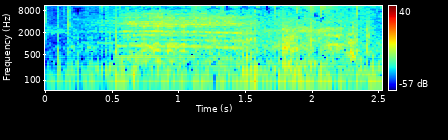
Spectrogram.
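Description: Goats let out to graze bleat loudly and close by, one long wavering call followed by shorter ones, over a low rumbling background.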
